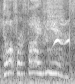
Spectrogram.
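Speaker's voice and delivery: mock, very high, shrill shouted yell. Retelling a family conversation about a wedding: imitating mom yelling. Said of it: "My mom yells".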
